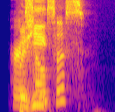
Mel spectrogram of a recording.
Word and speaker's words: Paracelsus: Paracelsus? – Thank you.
